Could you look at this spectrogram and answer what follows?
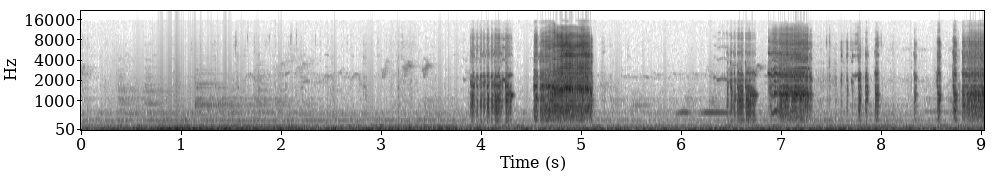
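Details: At the nest, a wild incubating little owl breaks off to eat a mouse, giving three harsh, noisy hissing bursts spaced a second or two apart, with scattered clicks and a steady low-pitched background drone.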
